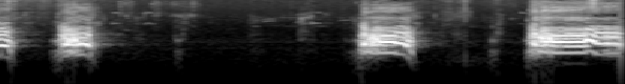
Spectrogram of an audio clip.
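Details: Walker coonhounds at a raccoon treed: three separate barks, a short one, then a longer harsh one after a pause, and a final drawn-out bay beginning, otherwise quiet.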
